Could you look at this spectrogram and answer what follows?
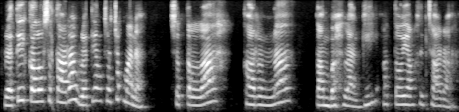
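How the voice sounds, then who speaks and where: A woman's voice: a little high, animated, moderate pace. A woman with an Indonesian accent teaching a Japanese grammar class online, explaining step by step and often putting questions to her students.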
